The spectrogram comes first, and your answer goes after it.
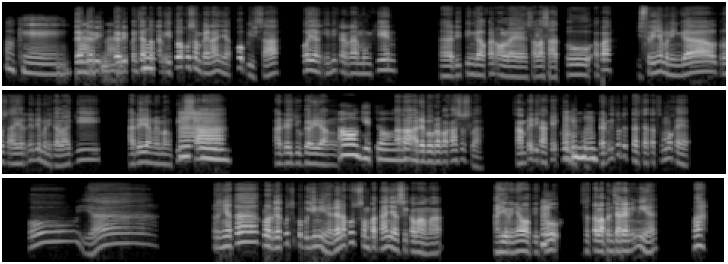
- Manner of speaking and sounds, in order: tapping
- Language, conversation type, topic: Indonesian, podcast, Pernahkah kamu pulang ke kampung untuk menelusuri akar keluargamu?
